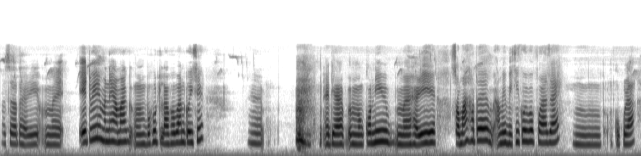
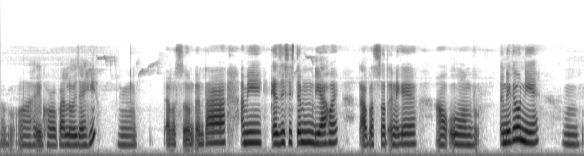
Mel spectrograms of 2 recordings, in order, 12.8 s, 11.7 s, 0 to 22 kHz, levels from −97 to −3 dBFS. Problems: low volume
